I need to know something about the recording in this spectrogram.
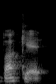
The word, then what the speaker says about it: Bouquet: young model named June Bouquet. And that is really her name. She is an immigrant from the Midwest where her last name is pronounced Bucket.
